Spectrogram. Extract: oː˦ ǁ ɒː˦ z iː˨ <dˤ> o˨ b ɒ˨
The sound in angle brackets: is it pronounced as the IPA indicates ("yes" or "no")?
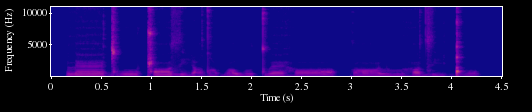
yes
